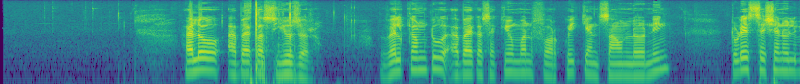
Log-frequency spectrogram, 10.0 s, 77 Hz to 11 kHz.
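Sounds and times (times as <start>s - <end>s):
low steady background noise: 0.1s - 10.0s
faint computer clicks: 0.5s - 1.8s.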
